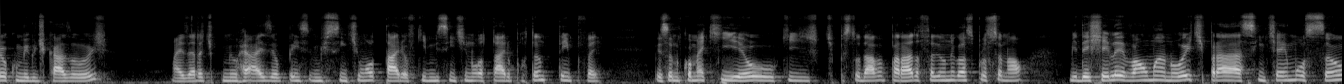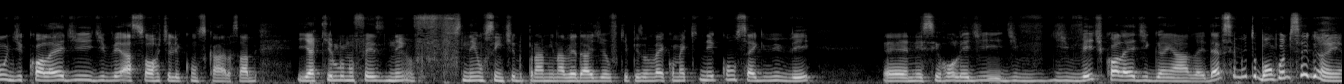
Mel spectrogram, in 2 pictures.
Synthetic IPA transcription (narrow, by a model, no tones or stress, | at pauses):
ewkõmiɡʊd͡ʒɪkazɐoʒɪ | mɐzɛɾɐt͡ʃi̥pʊmiwɦeajzewpẽsemɪsẽnt͡ʃiũot̪aɾjʊewfi̥kejmɪsẽnt͡ʃĩnd̪ʊot̪aɾjʊpoɾt̪ɐ̃nt̪ʊ̥t̪ẽmpʊvɛj | pẽsɐ̃nd̪ʊkõmʊɛkʰɪewkɪt͡ʃi̥pʊist̪ud̪avɐpaɾad̪ɐfaziɾũneɡɔsjʊpɾofi̥sionaw | mɪd̪ejʃejlevaũmɐnojt͡ʃɪ̥pɾɐsĩnt͡ʃiɐemosɐ̃w̃d͡ʒɪkwawlɛd͡ʒɪd͡ʒɪveɾɐsɔɾt͡ʃɪalikõʊskaɾɐsːabɪ | ɪakilʊnɐ̃w̃feznẽj̃nẽj̃ũsẽnt͡ʃid̪ʊpɾɐmĩnɐveɾd̪ad͡ʒɪewfikejpẽsɐ̃d̪ʊvɛjkõmʊɛkɪneɡɪkõsɛɡɪvive | ɛnesɪɦoled͡ʒɪd͡ʒɪd͡ʒɪveɾd͡ʒɪkwawɛɐd͡ʒɪɡɐ̃ɲavɛjʊd̪ɛvɪseɾmũj̃t̪ʊbõkwɐ̃nd̪ʊseɡɐ̃ɲɐ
